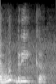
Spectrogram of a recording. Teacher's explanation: nós temos aí a força no I na segunda sílaba, uma palavra paroxítona, que não há regra para ser acentuada. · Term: acento prosódico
